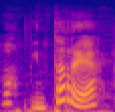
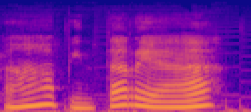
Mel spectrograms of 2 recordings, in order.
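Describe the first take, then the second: First: The sarcasm is subtle and hard to hear. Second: The sarcasm is obvious and clearly heard.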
